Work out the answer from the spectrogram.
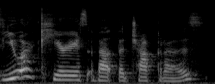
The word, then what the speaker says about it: chakra: If you are curious about the chakras, especially why I'm saying chakra, not chakra, keep watching because we are going to learn why I pronounce it as chakra.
